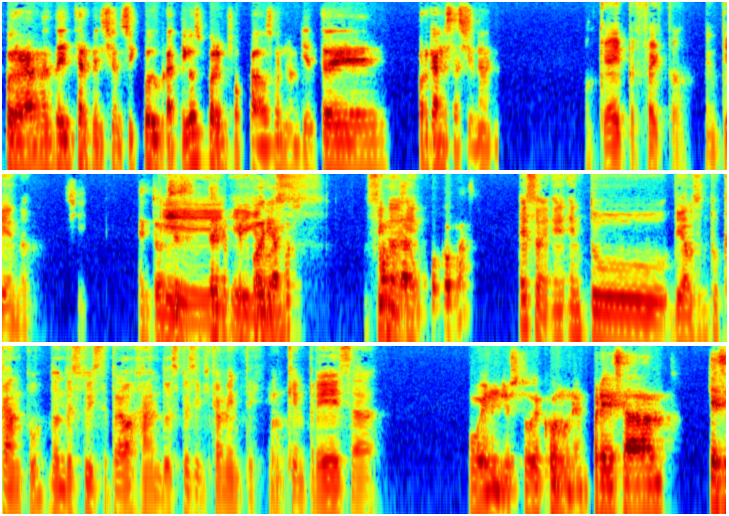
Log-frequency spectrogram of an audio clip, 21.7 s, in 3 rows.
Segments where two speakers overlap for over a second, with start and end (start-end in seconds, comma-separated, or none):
8.8-10.3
